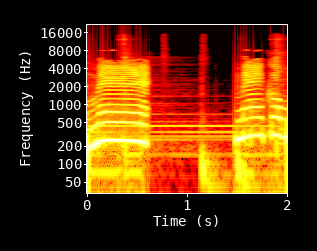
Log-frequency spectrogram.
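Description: Narrating voice speaking Thai, with one long drawn-out word at the start. After it comes a pause of about a second in which faint, steady background music sits under the voice.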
